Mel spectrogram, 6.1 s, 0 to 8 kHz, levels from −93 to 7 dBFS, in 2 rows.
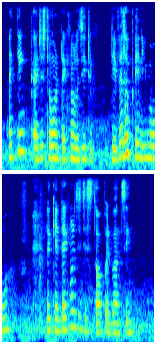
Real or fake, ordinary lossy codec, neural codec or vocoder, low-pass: real; none; none; 7.2 kHz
